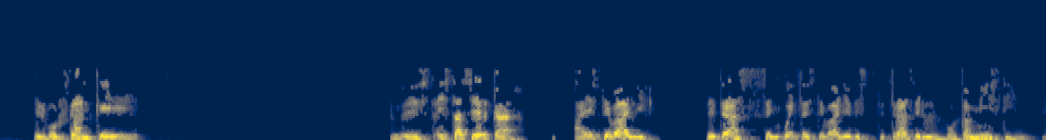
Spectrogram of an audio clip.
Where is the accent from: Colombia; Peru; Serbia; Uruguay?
Peru; Arequipa; Es el monumento histórico más atractivo y que guarda una identificación con mi ciudad.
